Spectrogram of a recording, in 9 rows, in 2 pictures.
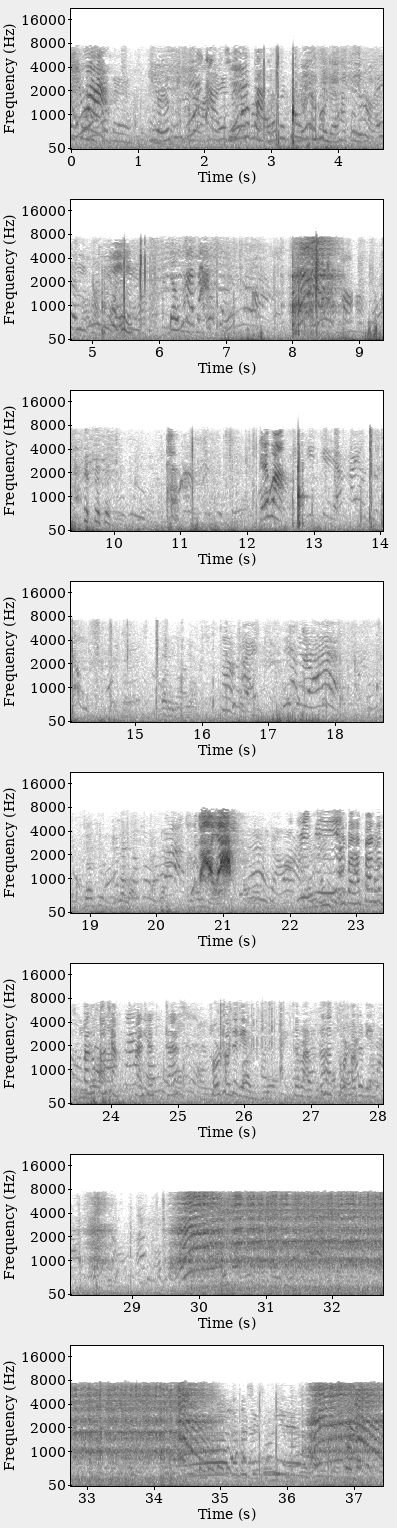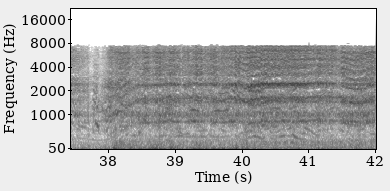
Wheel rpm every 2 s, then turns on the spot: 0, 0, 0, 0, 20, 0, 0, 0, 0, 0, 0, 0, 0, 0, 30, 210, 240, 50, 80, 170, 210.
none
